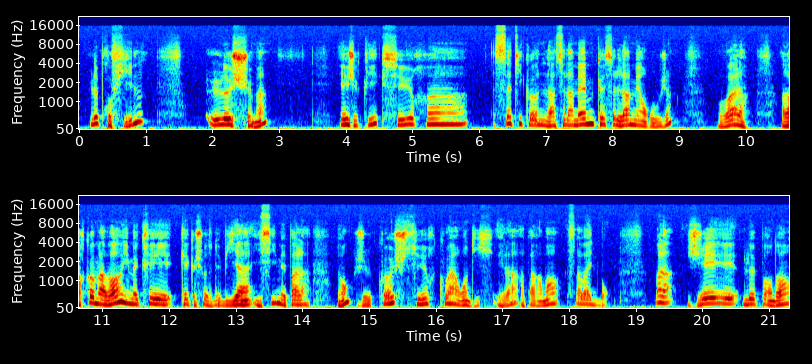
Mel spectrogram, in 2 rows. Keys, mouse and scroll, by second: 0.0 click, 1.3 Escape, 3.2 click, 9.2 click, 11.1-11.9 scroll up 1, 12.3 click, 15.2 click, 16.1 click, 17.9 click, 19.4-21.3 drag.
